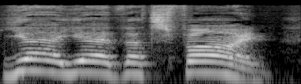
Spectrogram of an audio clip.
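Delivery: high, sugary, fake-nice reassuring tone. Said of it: "she was nice to him at first".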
